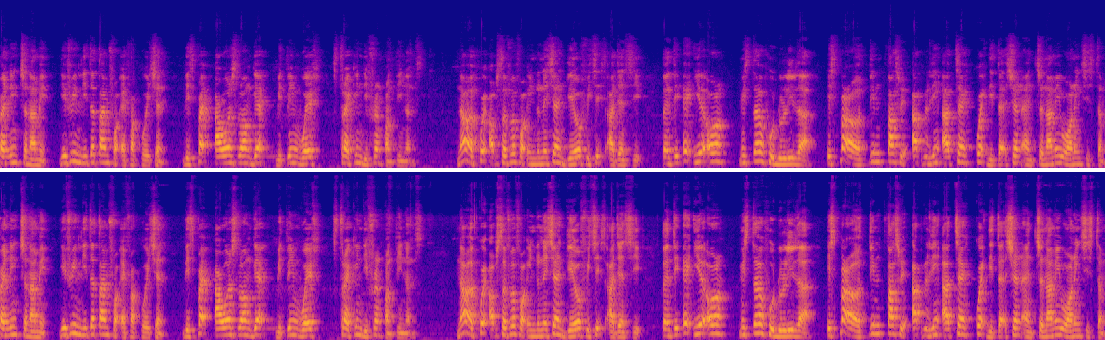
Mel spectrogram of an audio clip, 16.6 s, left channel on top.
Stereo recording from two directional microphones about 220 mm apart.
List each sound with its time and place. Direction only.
0.0 s speech: 35° right (ahead or behind)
